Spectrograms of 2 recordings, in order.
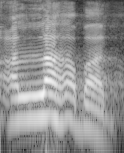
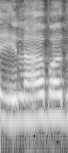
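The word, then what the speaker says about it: Allahabad: এ এইচ এবি এডি আচ্ছা ভাই এটা এলাহাবাদ হয় না আল্লাহাবাদ হয় আল্লাহাদটা আল্লাহর নামের সঙ্গে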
